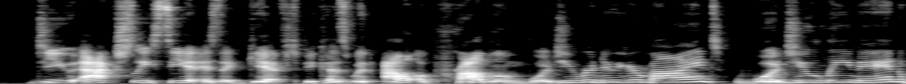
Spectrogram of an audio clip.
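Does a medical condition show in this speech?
No.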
